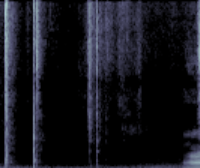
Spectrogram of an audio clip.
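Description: A small stick knocking on the spine of a small cleaver-style knife, driving it into wood: two sharp knocks in quick succession, then a fainter one about a second in.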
